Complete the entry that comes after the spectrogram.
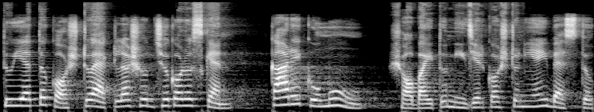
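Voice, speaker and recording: A woman plays a tender, sorrowful village girl in a cartoon drama, speaking with a rural Bengali accent. Her medium-pitched voice trails a long reverb. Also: animated, normal speed, lightly acted. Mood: tender, sad. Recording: reverberant recording.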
